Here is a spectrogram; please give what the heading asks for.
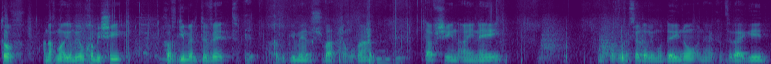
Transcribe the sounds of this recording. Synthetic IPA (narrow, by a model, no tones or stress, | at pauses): t̪o̞vanaχnuajo̞mjo̞mχamiʃiχafɡime̞lt̪evet̪χafɡimelʃbat̪kamuvan | t̪afʃinanej | naχnuχozʁimbese̞d̪eʁlimud̪e̞jnua̰niʁakʁot͡selehaɡid̪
